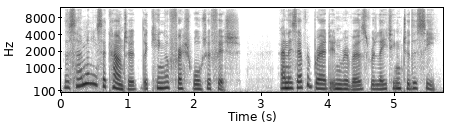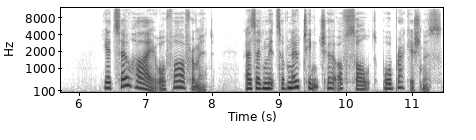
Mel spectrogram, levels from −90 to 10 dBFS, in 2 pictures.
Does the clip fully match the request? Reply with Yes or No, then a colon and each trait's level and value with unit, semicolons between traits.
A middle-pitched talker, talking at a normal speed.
No: high, 210 Hz; average, 185 wpm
